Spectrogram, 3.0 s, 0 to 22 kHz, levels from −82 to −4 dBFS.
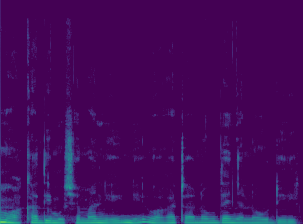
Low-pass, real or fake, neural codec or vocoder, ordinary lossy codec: none; real; none; none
